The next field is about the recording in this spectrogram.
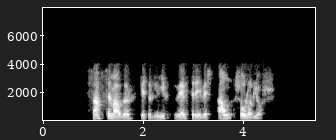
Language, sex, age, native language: Icelandic, male, 40-49, Icelandic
